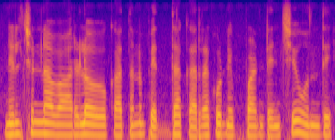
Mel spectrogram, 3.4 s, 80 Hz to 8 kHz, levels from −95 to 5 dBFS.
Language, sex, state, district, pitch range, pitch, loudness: Telugu, female, Telangana, Komaram Bheem, 155-175 Hz, 165 Hz, -15 LUFS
